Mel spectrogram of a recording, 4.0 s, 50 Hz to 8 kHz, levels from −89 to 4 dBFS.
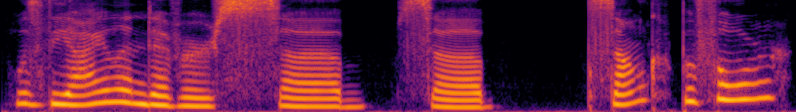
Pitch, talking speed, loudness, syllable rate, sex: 260 Hz, 120 wpm, -16 LUFS, 4.0 syllables/s, female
